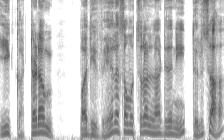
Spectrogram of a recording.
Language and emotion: Telugu, surprised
